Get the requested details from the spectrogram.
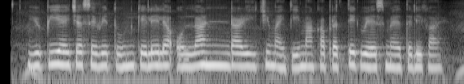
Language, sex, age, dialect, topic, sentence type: Marathi, female, 31-35, Southern Konkan, banking, question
